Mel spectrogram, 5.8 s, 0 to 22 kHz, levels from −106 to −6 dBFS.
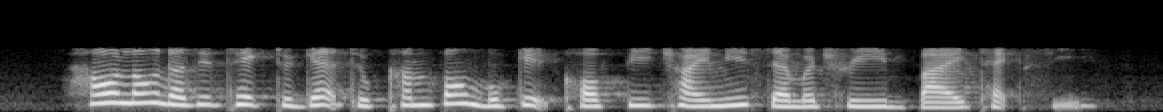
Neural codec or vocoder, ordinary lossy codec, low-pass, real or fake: codec, 16 kHz, 8 kbps, FunCodec, trained on LibriTTS, 25 frames a second; none; 3.6 kHz; fake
